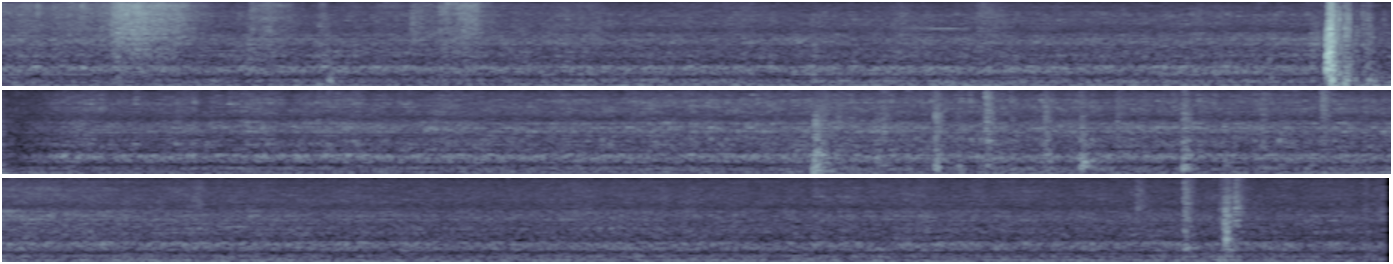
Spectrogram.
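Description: Car engine idling with a low steady rumble, heard from inside a stopped car's cabin. A single loud knock comes about four and a half seconds in, with a few faint ticks a few seconds later.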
